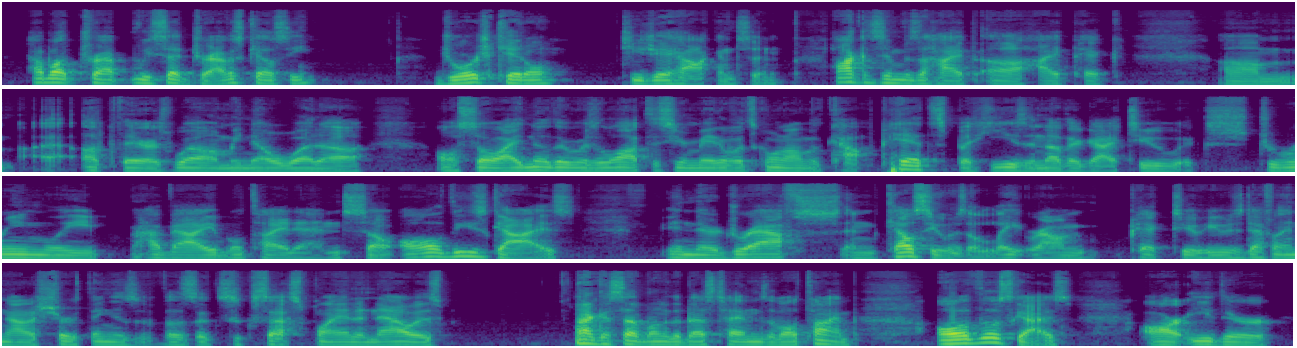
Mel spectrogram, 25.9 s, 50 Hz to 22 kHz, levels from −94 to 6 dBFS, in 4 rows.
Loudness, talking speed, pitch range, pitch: -24 LUFS, 240 wpm, 100-115 Hz, 105 Hz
